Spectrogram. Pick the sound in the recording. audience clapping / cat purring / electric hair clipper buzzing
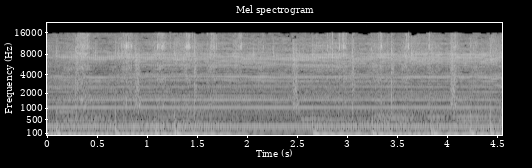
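electric hair clipper buzzing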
